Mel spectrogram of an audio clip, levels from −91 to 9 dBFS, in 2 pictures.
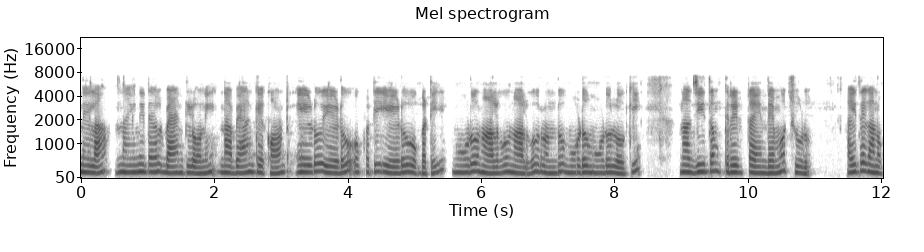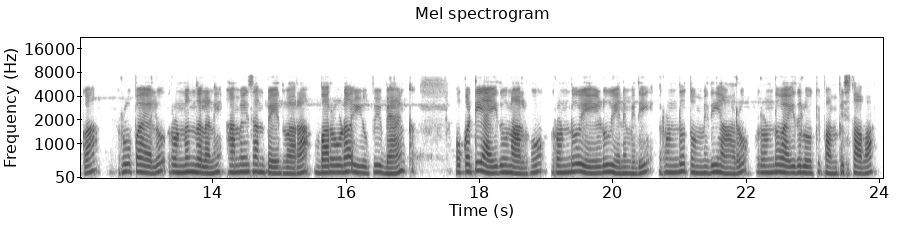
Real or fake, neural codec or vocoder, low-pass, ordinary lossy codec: fake; vocoder, 22.05 kHz, 80 mel bands, HiFi-GAN; 7.2 kHz; none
